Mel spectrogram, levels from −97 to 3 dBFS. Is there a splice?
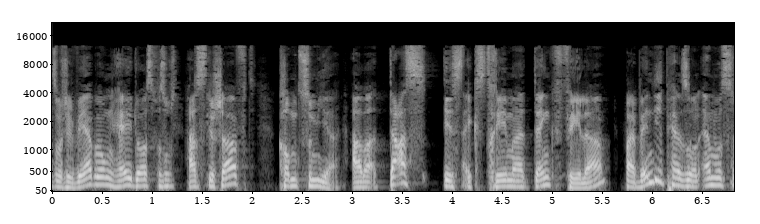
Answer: yes; 5 cuts; at 1.2 s, 1.5 s, 2.9 s, 4.1 s, 5.6 s

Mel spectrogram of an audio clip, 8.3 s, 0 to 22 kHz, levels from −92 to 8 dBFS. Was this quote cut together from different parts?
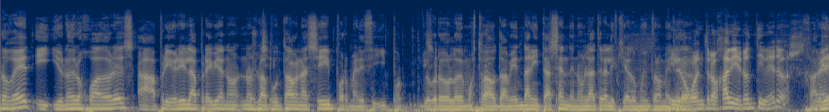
no; 0 cuts

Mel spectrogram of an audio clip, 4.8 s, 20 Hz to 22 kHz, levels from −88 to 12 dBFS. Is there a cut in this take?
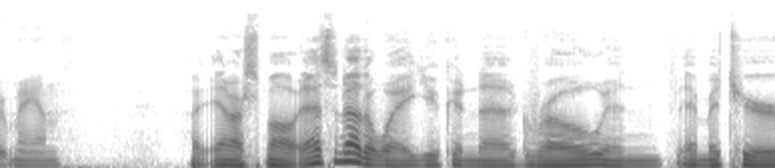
no; 0 cuts

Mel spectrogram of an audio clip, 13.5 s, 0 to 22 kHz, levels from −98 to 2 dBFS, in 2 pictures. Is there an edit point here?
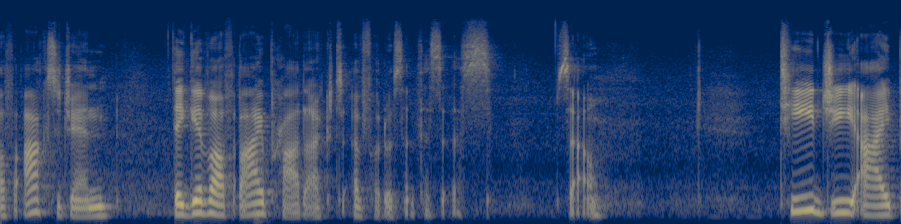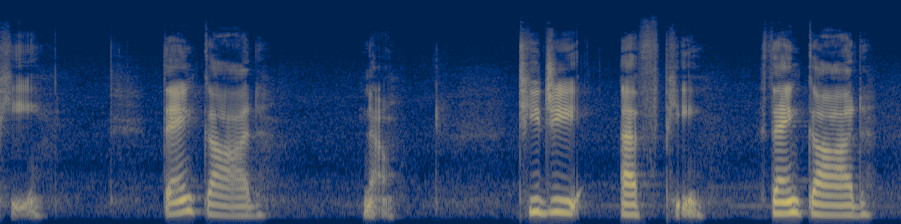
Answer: yes; 1 cut; at 1.7 s

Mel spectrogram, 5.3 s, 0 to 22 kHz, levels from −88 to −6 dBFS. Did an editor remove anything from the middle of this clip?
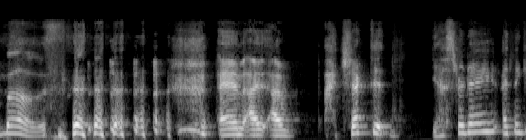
no; 0 cuts

